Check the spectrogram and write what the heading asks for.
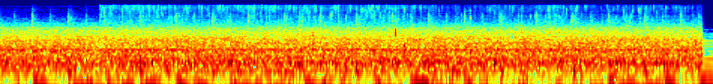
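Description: Soup boiling hard in a cast-iron skillet, a dense, steady crackling of bubbles with a thin steady tone under it. It stops suddenly at the very end.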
